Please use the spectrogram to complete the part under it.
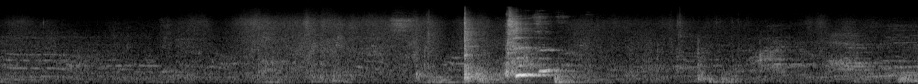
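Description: A young girl giggles close by.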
